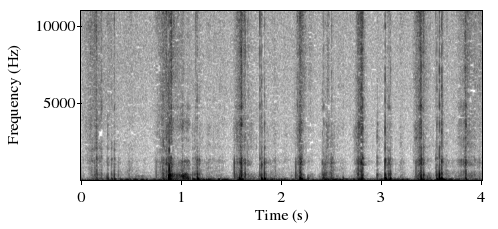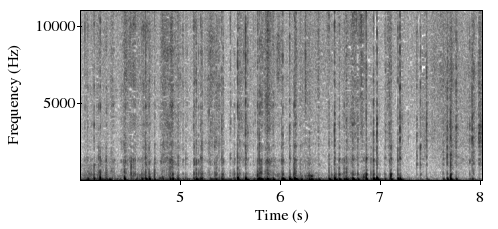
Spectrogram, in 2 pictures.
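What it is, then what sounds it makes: Cardboard gift box tapped and scratched. A small, hollow purple cardboard gift box with a ribbon is held in both hands and tapped and scratched with long nails. A rapid, uneven stream of dull, low taps mixes with crisp scratching clicks that stop almost instantly, with no ringing.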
